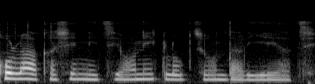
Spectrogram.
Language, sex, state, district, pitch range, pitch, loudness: Bengali, female, West Bengal, Cooch Behar, 220-240 Hz, 230 Hz, -23 LUFS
